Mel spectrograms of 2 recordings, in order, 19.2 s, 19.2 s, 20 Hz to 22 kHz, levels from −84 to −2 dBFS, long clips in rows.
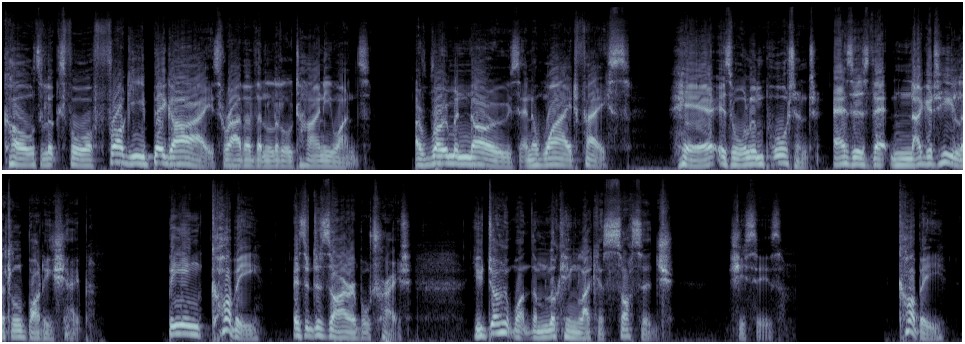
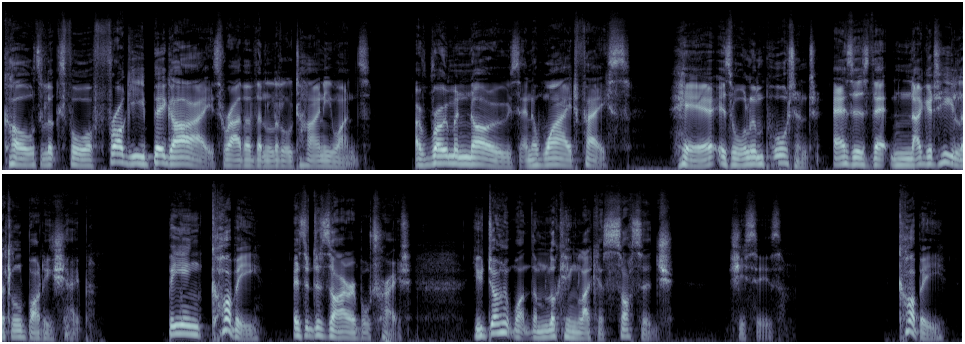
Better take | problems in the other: second | distortion; slight; 10 dB below the speech

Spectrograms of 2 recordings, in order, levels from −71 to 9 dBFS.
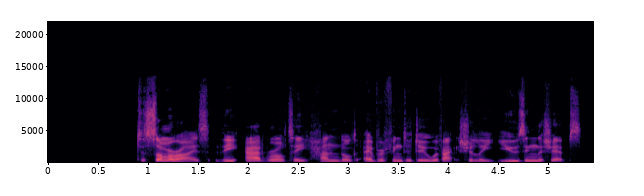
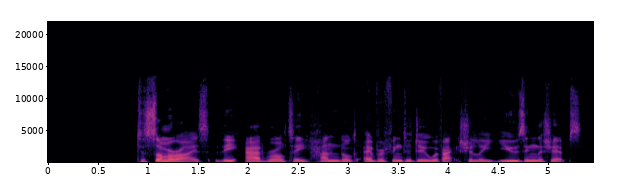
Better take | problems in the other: second | thin; somewhat; fading below 300 Hz

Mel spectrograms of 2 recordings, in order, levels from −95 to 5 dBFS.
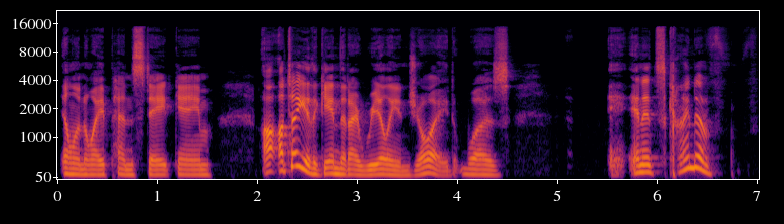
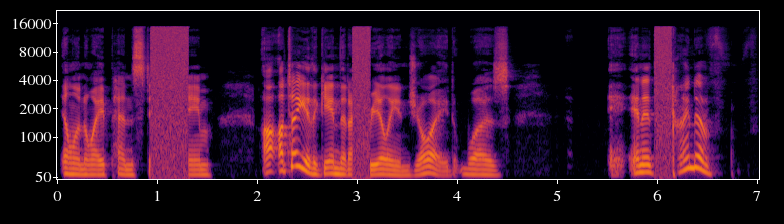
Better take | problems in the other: first | audio cutting out; filled with static; at 1 s, at 3 s and at 6 s

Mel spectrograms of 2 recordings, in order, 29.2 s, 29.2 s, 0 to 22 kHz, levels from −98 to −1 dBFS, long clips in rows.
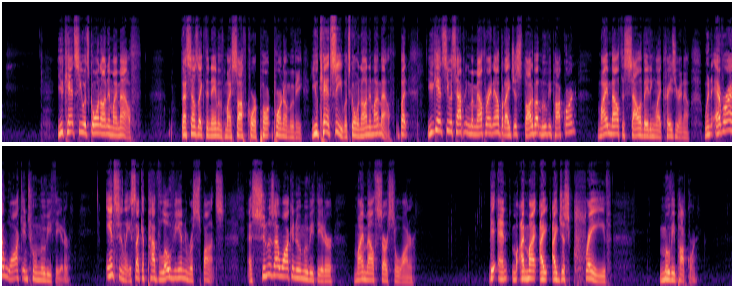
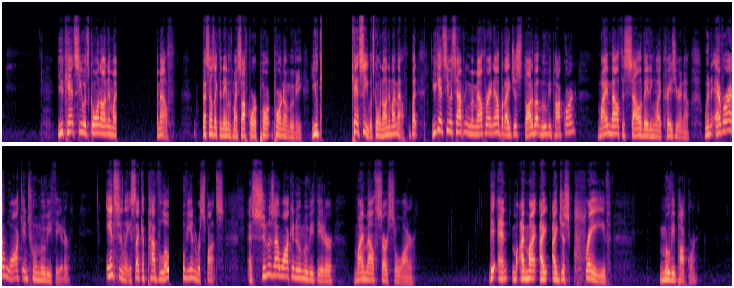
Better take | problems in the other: first | audio freezing; at 2.5 s for 1 s, at 6.5 s for 0.5 s and at 18 s

